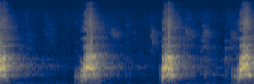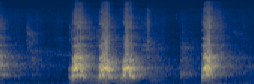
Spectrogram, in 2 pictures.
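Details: Loud, gruff barks from a Pit Bull, spaced roughly a second apart, with a fast burst of three barks in a row near the end, then one more single bark.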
